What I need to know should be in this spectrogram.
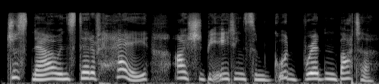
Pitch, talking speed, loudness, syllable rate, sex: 240 Hz, 220 wpm, -18 LUFS, 5.0 syllables/s, female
